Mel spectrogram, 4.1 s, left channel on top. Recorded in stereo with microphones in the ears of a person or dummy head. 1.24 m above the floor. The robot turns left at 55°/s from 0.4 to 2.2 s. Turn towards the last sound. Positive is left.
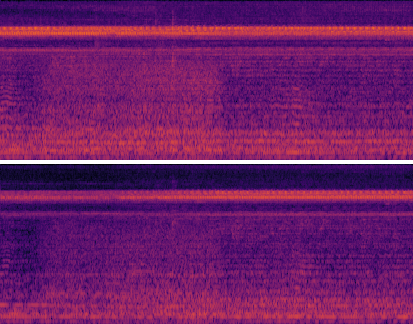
turn(degrees=-5)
